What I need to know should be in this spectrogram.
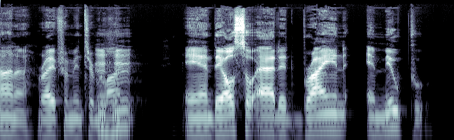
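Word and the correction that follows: Mbeumo: Brian Mbuemo.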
